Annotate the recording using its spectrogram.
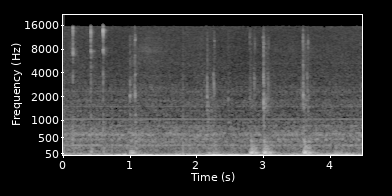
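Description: Typing on a computer keyboard: irregular keystroke clicks, with a few heavier strokes in the second half.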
